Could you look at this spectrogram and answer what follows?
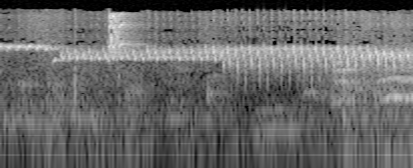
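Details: Atlantic canary morning song meant to prompt other canaries to sing: a high whistled note dropping into long, rapid, steady buzzy trills that continue throughout, with a brief sharp chirp near the start.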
